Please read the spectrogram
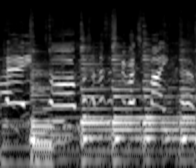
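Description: Girls' voices singing a song together, accompanied by a strummed acoustic guitar.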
